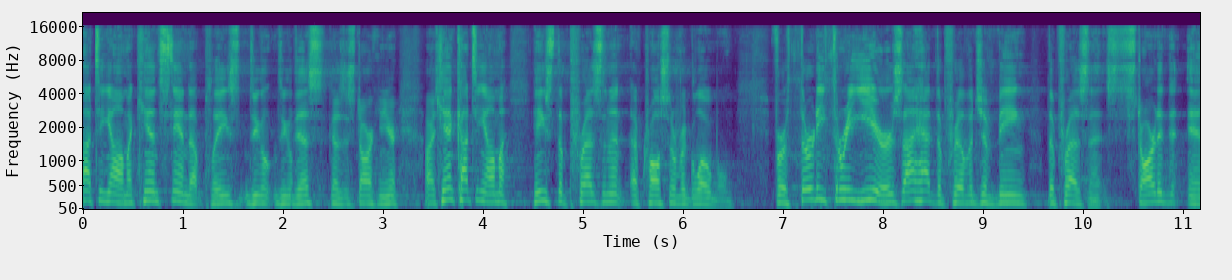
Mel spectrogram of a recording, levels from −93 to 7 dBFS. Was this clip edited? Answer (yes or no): yes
